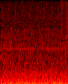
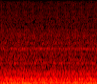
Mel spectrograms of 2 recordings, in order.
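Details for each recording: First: Engine running with an Arduino fuel and spark piggyback delaying the crank signal to the ECU; after timing adjustment is turned back, the engine returns to an even, low, steady idle with no misses or knocks. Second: Engine on an Arduino spark piggyback delaying the crank signal to the ECU, timing retarded by potentiometer to roughly six to eight degrees: steady idle turns uneven and lumpy; returns to normal when adjusted back.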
